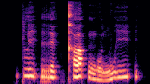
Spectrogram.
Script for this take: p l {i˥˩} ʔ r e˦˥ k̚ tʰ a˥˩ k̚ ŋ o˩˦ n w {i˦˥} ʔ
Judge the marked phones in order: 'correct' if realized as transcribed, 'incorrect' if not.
correct, correct

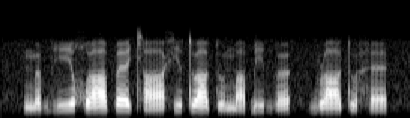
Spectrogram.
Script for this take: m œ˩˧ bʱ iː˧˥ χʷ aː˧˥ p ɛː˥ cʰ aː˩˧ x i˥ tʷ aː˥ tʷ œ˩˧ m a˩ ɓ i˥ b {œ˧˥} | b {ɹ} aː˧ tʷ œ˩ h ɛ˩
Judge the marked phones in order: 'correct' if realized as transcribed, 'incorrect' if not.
correct, correct

